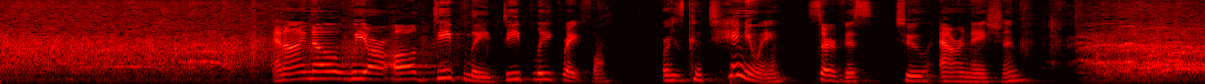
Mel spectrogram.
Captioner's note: applause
